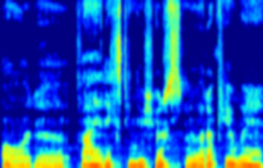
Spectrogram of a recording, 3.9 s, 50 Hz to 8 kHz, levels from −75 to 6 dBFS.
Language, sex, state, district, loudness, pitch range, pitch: Hindi, female, Madhya Pradesh, Dhar, -16 LUFS, 110-140 Hz, 130 Hz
